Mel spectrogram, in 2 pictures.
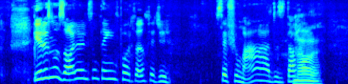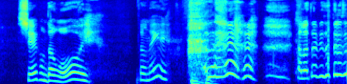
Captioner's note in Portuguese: risadas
